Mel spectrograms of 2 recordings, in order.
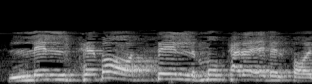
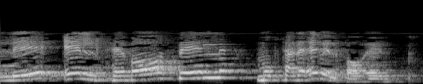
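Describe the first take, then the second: First: The article's initial vowel is dropped and linked. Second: The article's initial vowel is pronounced separately. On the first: "اینجوری درسته" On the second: "بدون اینکه همزه وصل رو بندازم بخونم"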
